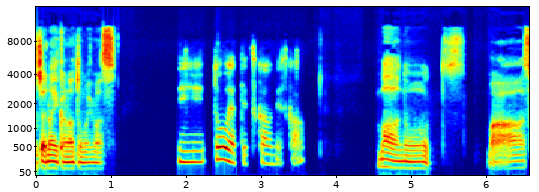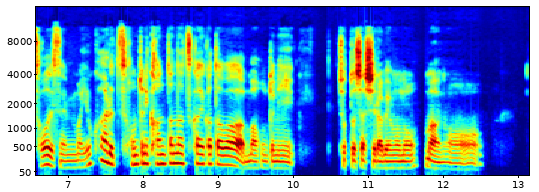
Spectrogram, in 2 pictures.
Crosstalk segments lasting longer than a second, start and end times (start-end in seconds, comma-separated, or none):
none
